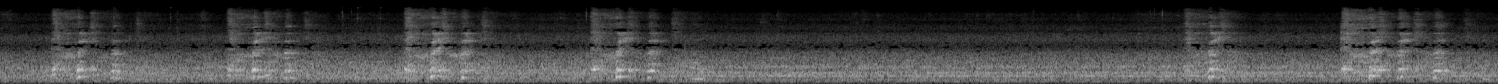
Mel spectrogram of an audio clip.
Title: Girl coughing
